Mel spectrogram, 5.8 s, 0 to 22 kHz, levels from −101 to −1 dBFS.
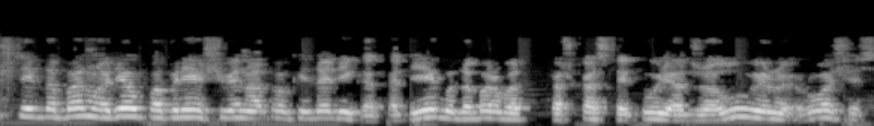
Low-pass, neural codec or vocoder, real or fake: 7.2 kHz; none; real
